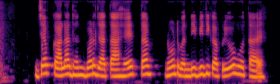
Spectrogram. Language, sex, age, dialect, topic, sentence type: Hindi, female, 25-30, Marwari Dhudhari, banking, statement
